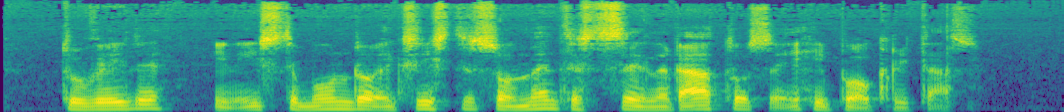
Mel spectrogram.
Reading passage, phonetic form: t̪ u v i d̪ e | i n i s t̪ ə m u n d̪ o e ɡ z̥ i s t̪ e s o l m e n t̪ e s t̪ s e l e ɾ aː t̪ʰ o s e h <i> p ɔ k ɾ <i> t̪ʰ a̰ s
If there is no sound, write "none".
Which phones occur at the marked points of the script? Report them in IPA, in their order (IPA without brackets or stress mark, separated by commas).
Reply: i, i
